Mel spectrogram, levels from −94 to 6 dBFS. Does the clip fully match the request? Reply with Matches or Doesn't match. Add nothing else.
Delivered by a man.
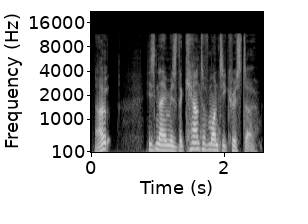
Matches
